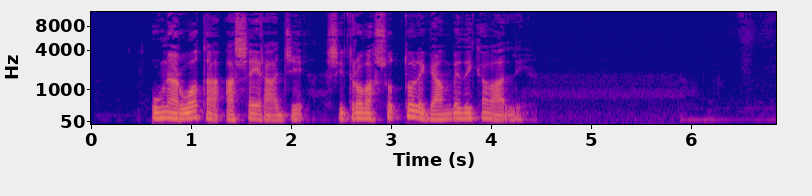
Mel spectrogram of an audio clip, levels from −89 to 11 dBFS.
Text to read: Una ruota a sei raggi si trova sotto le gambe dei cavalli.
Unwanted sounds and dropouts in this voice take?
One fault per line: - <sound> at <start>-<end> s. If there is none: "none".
none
